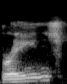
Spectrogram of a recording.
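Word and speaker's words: branes: even the word dimensions they prefer the term brains but you have to spell it b b-r-a-n-e-s it's not the thing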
